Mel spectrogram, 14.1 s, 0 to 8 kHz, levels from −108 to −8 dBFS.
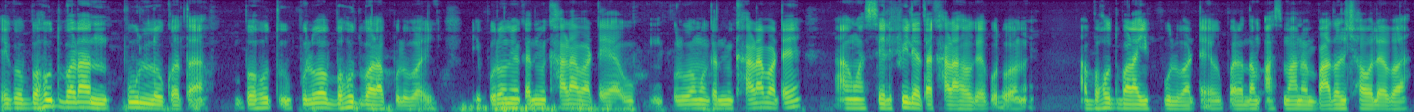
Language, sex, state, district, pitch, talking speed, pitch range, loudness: Maithili, male, Bihar, Samastipur, 110 Hz, 210 wpm, 105-120 Hz, -25 LUFS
